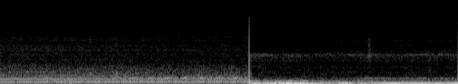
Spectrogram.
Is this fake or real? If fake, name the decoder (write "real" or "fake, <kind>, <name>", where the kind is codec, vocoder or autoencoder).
fake, vocoder, BigVGAN v2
